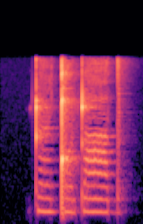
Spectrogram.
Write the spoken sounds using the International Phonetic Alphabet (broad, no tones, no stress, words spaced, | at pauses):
ʈɛ̃ŋ͡ǃɔ̃ʈad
